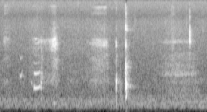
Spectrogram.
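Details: Hiccups: a few brief, sharp, jerky catches close together in a quiet room.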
